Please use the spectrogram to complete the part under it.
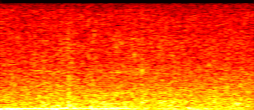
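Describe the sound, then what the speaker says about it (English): Ocean waves rolling at sea on a rainy, windy day in the Drake Passage, a steady broadband wash of surf with a low engine-like hum underneath, continuous and moderately loud. "Some waves out there."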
